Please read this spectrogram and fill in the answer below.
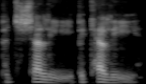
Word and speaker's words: Pichelli: Thor number 1, the 1 in 25, Pichelli. Apparently it's pronounced Pichelli, even though nobody does.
